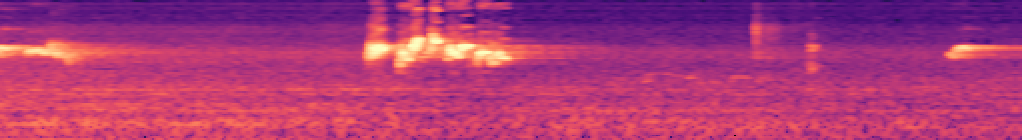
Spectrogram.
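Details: Caged red-whiskered bulbul in home song training, Gia Lai: a short whistled note, then a loud run of five or six quick warbled syllables, followed by a softer clipped whistle near the end, with faint low background hum.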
